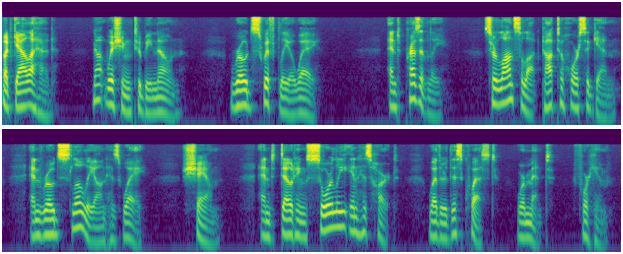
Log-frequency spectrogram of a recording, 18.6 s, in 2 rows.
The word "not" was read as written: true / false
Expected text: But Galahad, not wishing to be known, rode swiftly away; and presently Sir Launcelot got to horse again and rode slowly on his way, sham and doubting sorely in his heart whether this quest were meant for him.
true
